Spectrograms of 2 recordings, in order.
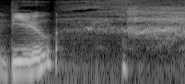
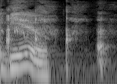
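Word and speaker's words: Beau: For people in Indiana who didn't know how to pronounce Bo. What would they call him? B-E-A-U. Bu. Hey, Bu.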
